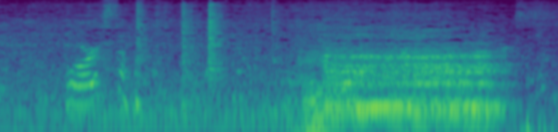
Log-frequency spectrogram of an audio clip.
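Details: A cow being milked by hand on a village farm while a little girl is taught to milk it; a low, drawn-out moo of about a second and a half with rich harmonics, preceded by brief Portuguese speech and rustling.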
